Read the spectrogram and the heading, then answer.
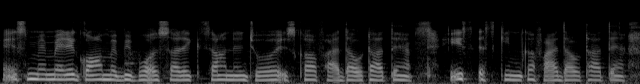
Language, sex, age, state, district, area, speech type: Urdu, female, 18-30, Bihar, Khagaria, rural, spontaneous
